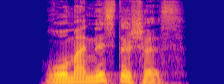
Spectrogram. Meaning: strong/mixed nominative/accusative neuter singular of romanistisch
- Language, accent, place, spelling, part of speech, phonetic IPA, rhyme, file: German, Germany, Berlin, romanistisches, adjective, [ʁomaˈnɪstɪʃəs], -ɪstɪʃəs, De-romanistisches.ogg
